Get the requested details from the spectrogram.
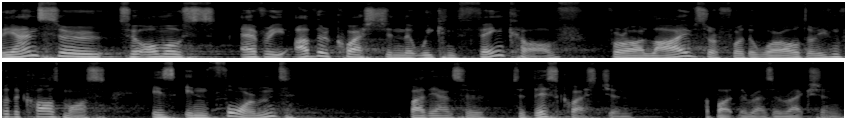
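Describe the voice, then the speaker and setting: On a very clean recording with a silent background, a man with a Northern Irish accent speaks in a fairly high, somewhat breathy voice with lively intonation. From Northern Ireland. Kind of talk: conference talk. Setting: stage with audience. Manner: slow at first, speeding up later; animated.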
